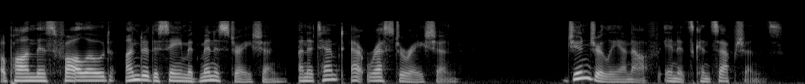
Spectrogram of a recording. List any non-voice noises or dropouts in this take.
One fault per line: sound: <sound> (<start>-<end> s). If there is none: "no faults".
no faults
